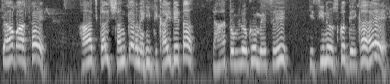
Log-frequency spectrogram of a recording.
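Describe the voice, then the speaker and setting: Woman acting a concerned cartoon villager, extremely high voice, earnest, dry close sound. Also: normal speed, dry recording. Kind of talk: cartoon story dialogue.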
